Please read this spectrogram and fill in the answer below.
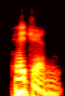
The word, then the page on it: pidgin: American English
